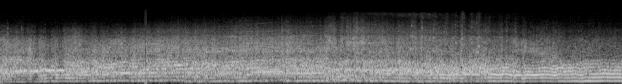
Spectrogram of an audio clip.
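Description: Ford Focus WRC rally car's turbocharged four-cylinder engine running steadily as the car is driven on a test road, its pitch wavering slightly up and down.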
